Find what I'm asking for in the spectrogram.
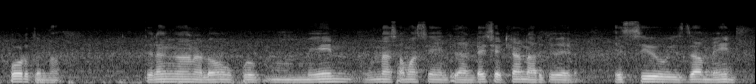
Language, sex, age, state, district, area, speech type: Telugu, male, 18-30, Telangana, Jangaon, urban, spontaneous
